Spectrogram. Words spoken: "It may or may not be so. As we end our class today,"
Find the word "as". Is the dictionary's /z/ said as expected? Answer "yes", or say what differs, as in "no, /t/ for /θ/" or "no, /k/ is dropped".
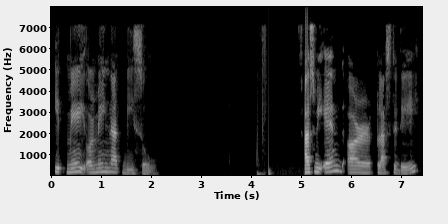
no, /s/ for /z/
